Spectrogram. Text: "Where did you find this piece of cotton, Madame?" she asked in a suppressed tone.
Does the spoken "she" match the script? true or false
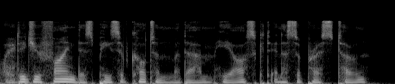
false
